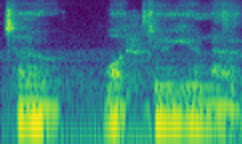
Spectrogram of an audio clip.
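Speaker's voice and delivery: very quiet, soft voice, spoken close to the ear. Dropping silently behind a character and speaking in his ear: very quietly. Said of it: "I'll just say very quietly in his ear".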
